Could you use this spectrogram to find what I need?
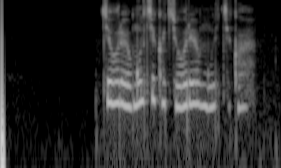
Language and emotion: Russian, neutral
